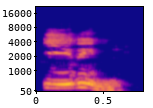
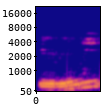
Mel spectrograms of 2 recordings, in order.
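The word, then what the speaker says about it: Ειρήνη: Epsilon plus iota together are pronounced E, like Italy. One word that starts with this letter combination is Irini, that means peace. This we can use it as a name as well, but whenever we use it as a name, we have to write the word Irini with capital Epsilon, like this. As you see over here, this epsilon is capital. And together are pronounced E. Not A, but E.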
